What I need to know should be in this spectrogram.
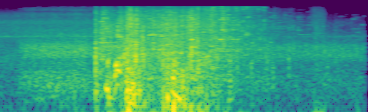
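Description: Glass shatters as a window is broken through.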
